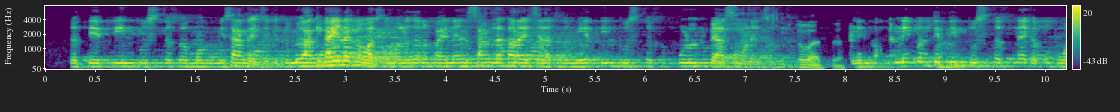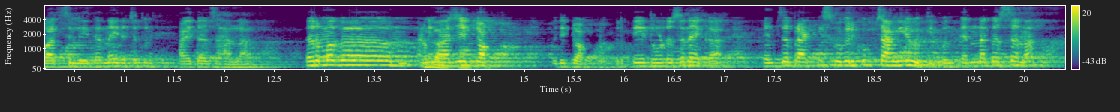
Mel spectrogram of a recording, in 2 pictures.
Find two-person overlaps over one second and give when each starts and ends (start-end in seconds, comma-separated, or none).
none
